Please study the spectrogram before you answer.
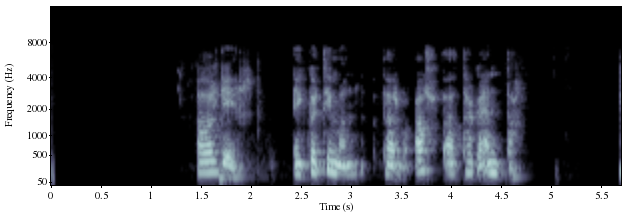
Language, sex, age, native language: Icelandic, female, 40-49, Icelandic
